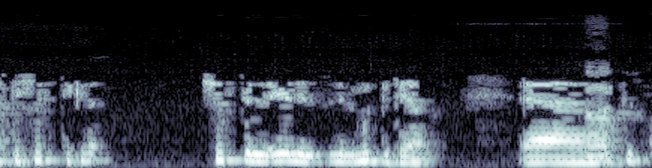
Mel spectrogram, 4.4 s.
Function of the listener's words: listening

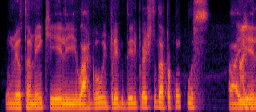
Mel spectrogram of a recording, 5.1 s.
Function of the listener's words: listening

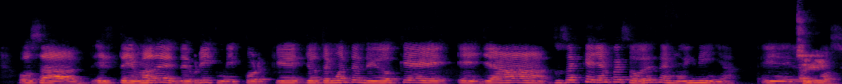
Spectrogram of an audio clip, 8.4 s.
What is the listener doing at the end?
listening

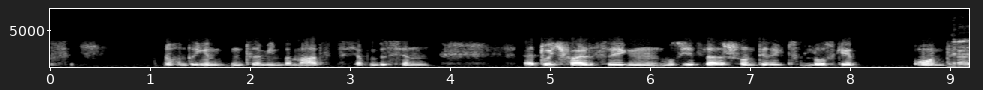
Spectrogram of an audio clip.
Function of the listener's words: taking over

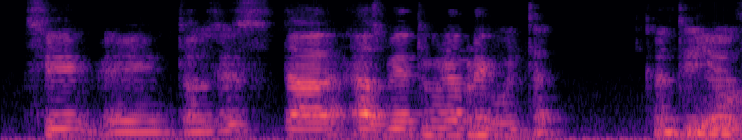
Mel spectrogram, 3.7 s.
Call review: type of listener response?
taking over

